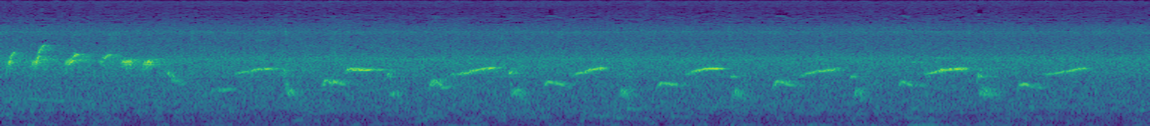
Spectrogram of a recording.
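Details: White-rumped shama in Indonesia, in full song, giving an odd song said to call out the name of the country's number one, Jokowi. A series of short, clear whistled phrases, rising and falling, repeated roughly every half second over steady background hiss.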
